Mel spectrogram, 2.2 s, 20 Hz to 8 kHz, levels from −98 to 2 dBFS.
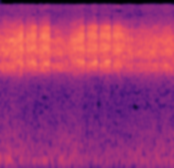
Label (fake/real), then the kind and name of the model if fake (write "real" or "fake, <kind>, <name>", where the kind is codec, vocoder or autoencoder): real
